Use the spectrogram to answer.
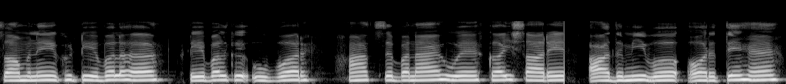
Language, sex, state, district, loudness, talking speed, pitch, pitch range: Hindi, male, Jharkhand, Garhwa, -10 LUFS, 130 wpm, 195 Hz, 185-205 Hz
